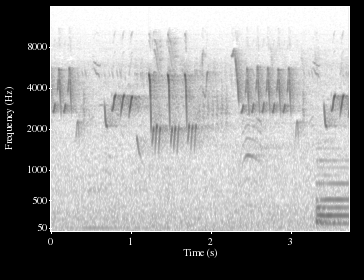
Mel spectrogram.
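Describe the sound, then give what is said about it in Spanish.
A bird in an audio game chirps repeatedly in quick, bright bursts of high tweets, fairly clear and steady, joined near the end by a short harmonic tone with no talking. “Muy bien, ahora trata de atrapar al pájaro.”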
